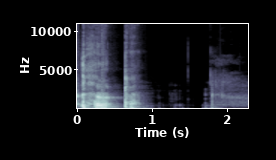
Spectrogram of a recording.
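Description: A man clearing his throat with coughs: two short bursts in the first second.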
